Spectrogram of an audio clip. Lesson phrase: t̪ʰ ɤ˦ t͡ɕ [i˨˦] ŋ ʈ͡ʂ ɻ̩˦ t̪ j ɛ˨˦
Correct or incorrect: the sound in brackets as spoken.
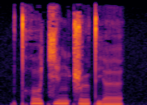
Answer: incorrect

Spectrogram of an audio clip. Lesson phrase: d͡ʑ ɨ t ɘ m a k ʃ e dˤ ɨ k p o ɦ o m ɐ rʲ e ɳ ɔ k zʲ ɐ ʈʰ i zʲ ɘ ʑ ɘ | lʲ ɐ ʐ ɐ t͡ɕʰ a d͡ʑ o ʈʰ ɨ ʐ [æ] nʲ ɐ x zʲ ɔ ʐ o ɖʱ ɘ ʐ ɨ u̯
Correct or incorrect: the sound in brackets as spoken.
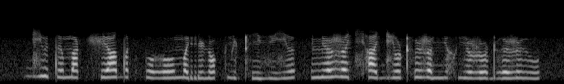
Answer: incorrect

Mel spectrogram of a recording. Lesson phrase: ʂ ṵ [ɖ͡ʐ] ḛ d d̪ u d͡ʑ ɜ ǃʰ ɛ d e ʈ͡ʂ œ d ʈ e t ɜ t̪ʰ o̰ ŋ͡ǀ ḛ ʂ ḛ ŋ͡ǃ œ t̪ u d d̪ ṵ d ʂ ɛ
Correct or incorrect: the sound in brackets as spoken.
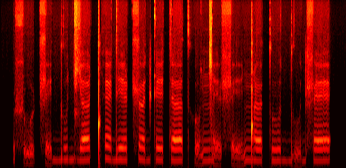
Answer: incorrect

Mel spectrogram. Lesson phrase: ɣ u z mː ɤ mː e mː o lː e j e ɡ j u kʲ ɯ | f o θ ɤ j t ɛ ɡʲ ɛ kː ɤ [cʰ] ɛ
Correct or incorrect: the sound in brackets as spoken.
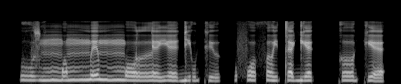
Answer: incorrect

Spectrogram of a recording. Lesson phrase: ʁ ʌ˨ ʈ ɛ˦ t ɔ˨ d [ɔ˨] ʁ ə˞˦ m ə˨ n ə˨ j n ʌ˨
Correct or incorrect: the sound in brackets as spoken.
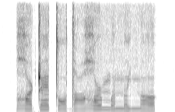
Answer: incorrect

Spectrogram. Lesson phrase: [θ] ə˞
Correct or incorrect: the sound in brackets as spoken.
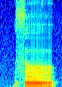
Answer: correct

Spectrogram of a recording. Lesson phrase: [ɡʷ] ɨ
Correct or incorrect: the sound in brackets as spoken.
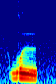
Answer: correct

